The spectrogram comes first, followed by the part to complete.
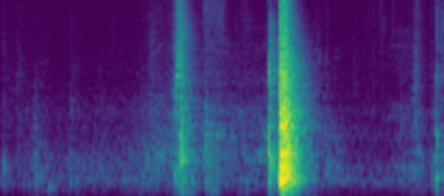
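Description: Longboard wheels rolling faintly across a hard floor, a smaller knock just before two seconds in, then a loud sharp clack near three seconds in as the board hits the floor during a hop trick.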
